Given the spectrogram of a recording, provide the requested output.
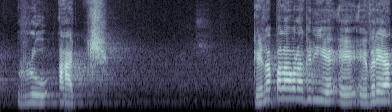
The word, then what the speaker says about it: Ruach: la palabra como suena, R-U-A-C-H, Ruach, que es la palabra hebrea que significa espíritu, y se pronuncia la CH en el hebreo como J, Ruach, Ruach, como J, Ruach.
